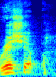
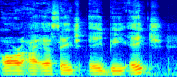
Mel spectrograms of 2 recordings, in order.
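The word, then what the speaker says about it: Rishabh: India the name of the company is called riship I mean I hope I'm pronouncing it right it's spelled r-i-s-h-a-b-h and it's a real big company over in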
